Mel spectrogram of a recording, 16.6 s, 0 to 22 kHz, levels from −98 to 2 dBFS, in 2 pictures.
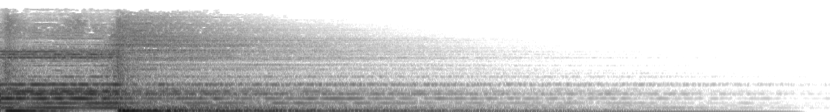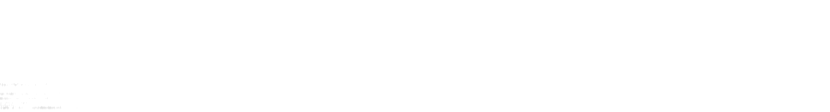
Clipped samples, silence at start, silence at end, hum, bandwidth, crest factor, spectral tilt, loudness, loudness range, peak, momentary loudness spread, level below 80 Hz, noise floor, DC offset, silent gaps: under 0.1%; 0 s; 12.2 s; none; 13.5 kHz; 22 dB; -4.5 dB/octave; -20 LUFS; 25 LU; -2 dBFS; 24 LU; -28 dBFS; under -90 dBFS; under 0.1%; none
